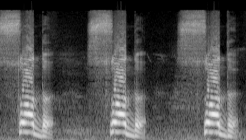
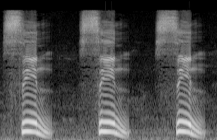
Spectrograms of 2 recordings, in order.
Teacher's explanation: পার্থক্য হচ্ছে এইটা আপনি পুর করবেন, মানে যখন সদ বলবেন মুখটা একটু গোল করবেন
